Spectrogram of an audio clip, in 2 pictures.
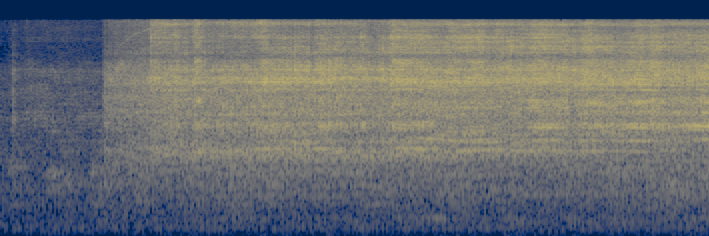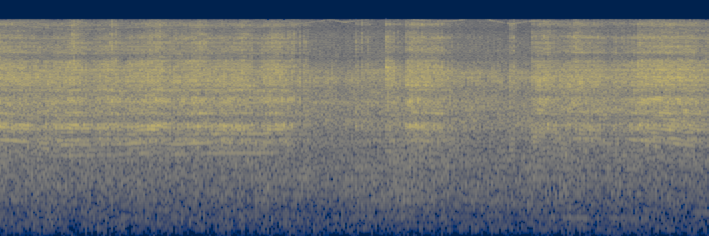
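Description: Angle grinder grinding on a steel pipe weld. It starts about a second in and runs steadily with a high, grating sound, easing off briefly twice near the end.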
